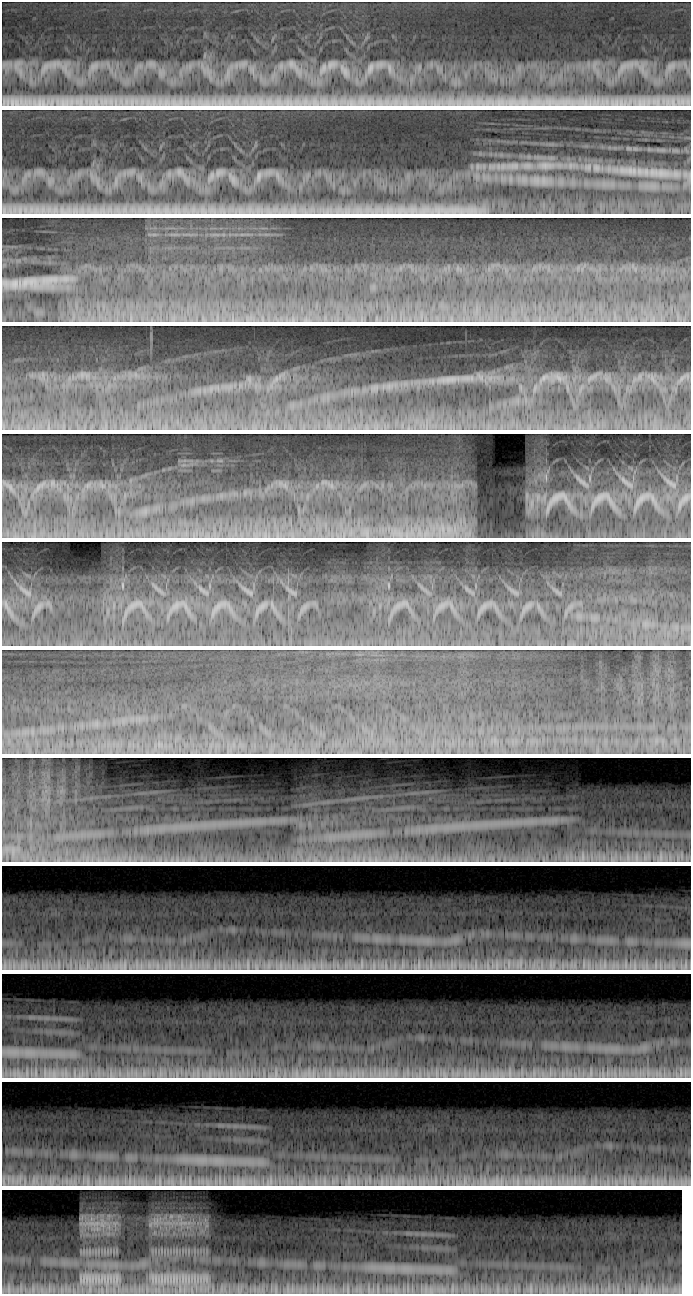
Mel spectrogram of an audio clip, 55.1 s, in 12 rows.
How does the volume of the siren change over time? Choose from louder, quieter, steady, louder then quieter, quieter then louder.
quieter.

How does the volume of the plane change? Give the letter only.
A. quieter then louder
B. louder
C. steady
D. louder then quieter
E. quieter
B.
